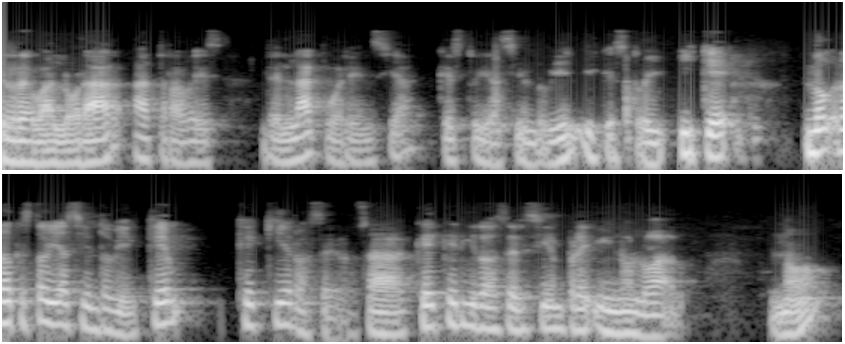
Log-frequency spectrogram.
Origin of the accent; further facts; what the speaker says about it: Mexico; also born or lived in Pachuca; nosotros como mexicanos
